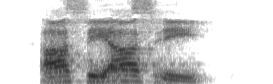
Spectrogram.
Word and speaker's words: Asiasi: Asiasi. – Don't be shocked if we're sitting here 2 or 3 years from now with Asiasi being in the conversation for the best tight end in football.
